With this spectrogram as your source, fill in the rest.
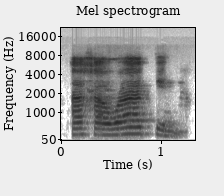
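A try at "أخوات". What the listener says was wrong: Ya, akho ya, bukan akha, akho.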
